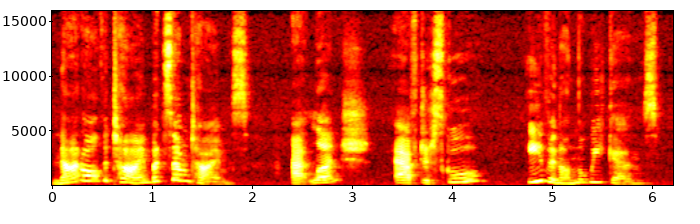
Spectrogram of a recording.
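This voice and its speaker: A woman with a high, bright voice reads a picture book to children. She takes her time like a teacher, telling the story expressively and leaving dramatic pauses. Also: sing-song. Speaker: teacher reading aloud.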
